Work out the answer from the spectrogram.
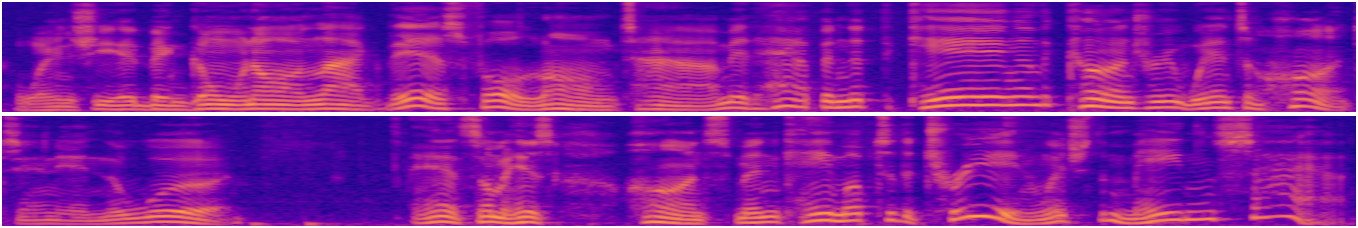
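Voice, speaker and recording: A man reading a fairy tale aloud as a storyteller, with expressive, theatrical narration. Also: mid-range voice, a little slow.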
